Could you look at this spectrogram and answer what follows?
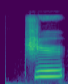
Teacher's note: Imagine saying J, but with your tongue curled up like holding a potato chip. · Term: ZH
